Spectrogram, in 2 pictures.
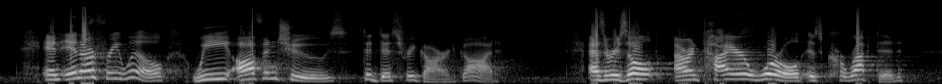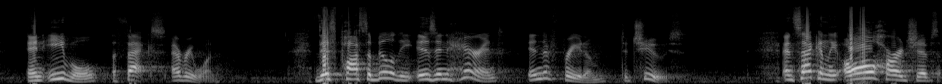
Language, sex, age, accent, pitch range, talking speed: English, male, 40-59, American, 170-250 Hz, 115 wpm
